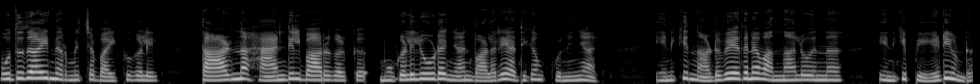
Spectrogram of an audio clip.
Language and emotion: Malayalam, fearful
